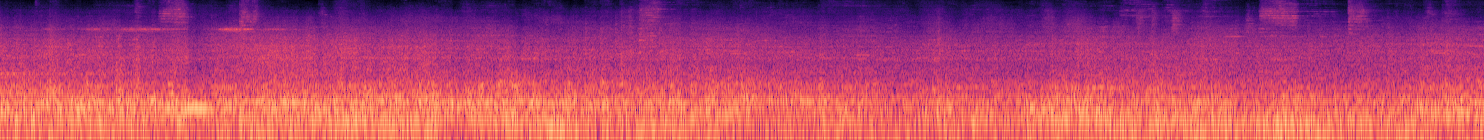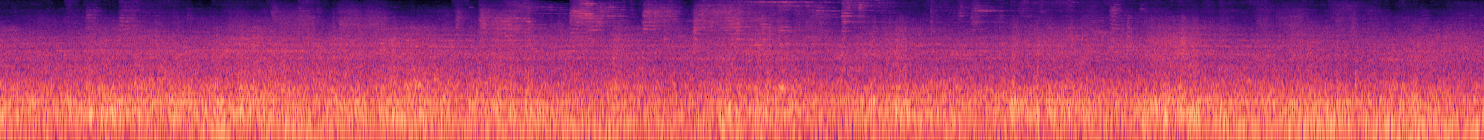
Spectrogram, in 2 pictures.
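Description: BNSF freight train rolling past at close range, its steel wheels clicking over the rail joints, with two brief high wheel squeals in the first few seconds.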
